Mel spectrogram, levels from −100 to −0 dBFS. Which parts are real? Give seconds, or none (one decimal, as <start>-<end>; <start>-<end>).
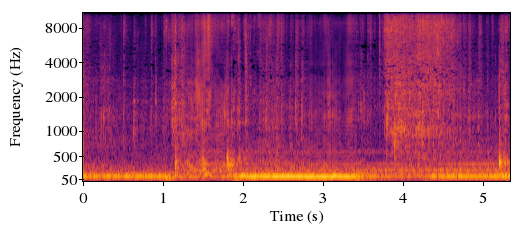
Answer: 0.0-1.3; 1.8-2.8; 3.4-5.3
